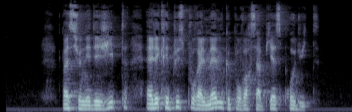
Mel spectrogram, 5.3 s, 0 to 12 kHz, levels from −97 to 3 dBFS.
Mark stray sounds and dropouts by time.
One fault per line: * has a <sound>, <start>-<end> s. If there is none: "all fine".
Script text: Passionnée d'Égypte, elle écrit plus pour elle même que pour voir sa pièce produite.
all fine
